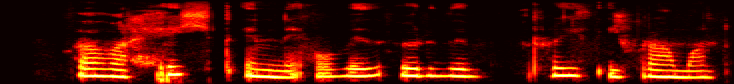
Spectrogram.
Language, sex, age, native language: Icelandic, female, 14, Icelandic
